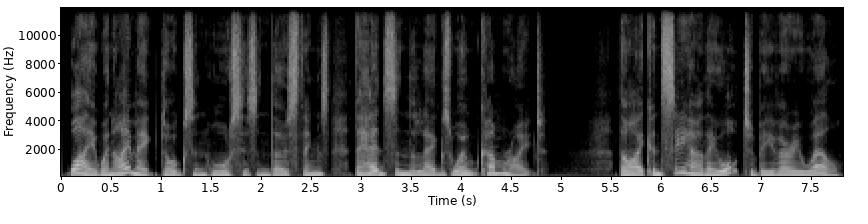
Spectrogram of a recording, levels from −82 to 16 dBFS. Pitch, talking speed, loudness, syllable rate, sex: 225 Hz, 220 wpm, -19 LUFS, 4.8 syllables/s, female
